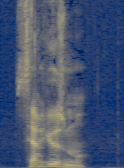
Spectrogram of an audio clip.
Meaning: seriously
- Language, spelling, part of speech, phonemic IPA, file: French, sérieusement, adverb, /se.ʁjøz.mɑ̃/, Fr-sérieusement.ogg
